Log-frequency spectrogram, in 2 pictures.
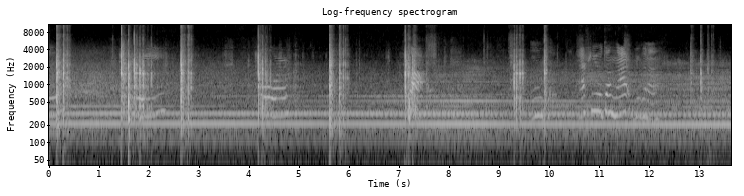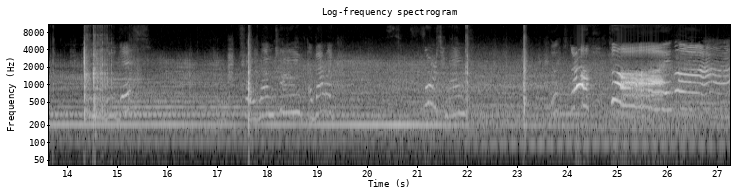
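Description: Skateboard clacking down on a concrete driveway as it is tipped up on its tail and slapped back down, a sharp knock every second or two, over a steady low hum.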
